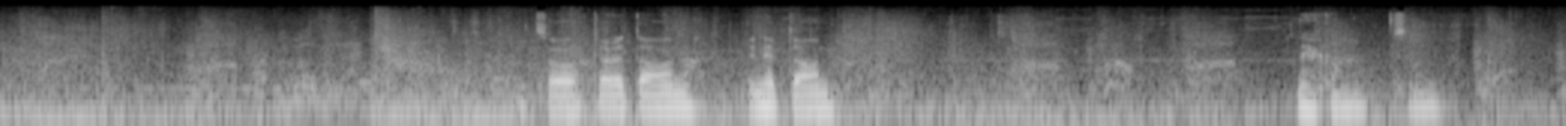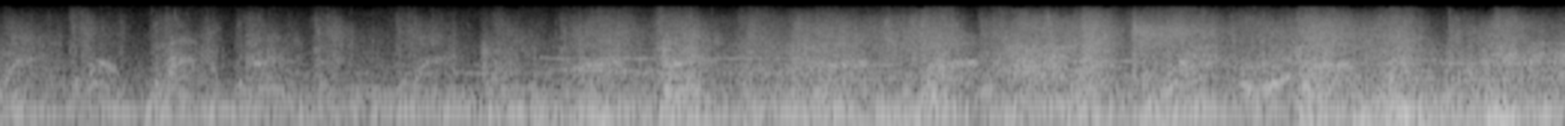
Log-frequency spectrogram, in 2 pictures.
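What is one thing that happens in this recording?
Video game combat effects crackle and thud as characters trade blows.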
